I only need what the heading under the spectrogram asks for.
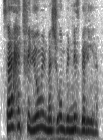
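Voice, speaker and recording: A woman's voice: fairly high pitch, racing. A woman with an Egyptian accent narrating a serialized drama story. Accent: Egyptian Arabic.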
